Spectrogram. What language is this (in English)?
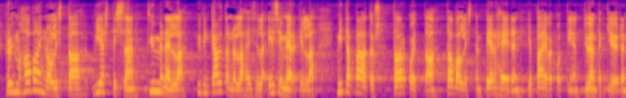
Finnish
